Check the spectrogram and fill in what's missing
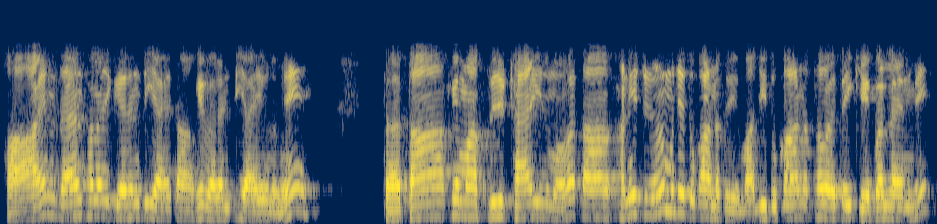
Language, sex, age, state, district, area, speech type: Sindhi, male, 30-45, Madhya Pradesh, Katni, urban, conversation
